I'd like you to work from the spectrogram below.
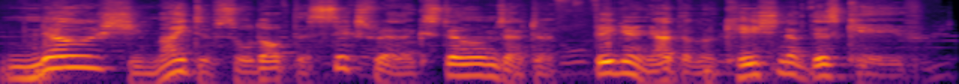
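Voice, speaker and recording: A man plays a calm, courteous cartoon professor. His voice sits at a middle pitch but swings very widely as he reasons aloud, deliberate and earnest. Faint music is mixed in. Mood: thoughtful, explaining. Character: calm gentlemanly male puzzle-solving professor, earnest and thoughtful. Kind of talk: English fan dub of animated mystery.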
